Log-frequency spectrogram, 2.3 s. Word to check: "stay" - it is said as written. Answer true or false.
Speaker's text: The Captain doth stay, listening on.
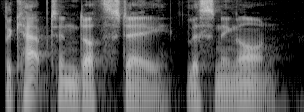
true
